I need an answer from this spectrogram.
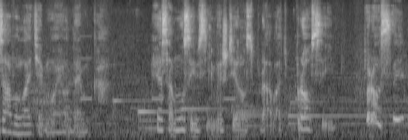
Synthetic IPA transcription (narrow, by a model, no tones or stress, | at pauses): zaʋɔlajcɛmɔjɦɔd̪ɛmkʰḁ | jasamusiːmsɲḭːmɛʃcɛɾɔspɾa̰ːʋa̰cpɾɔsḭːm | pɾɔsiːm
